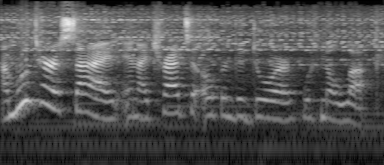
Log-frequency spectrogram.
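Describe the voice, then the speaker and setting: A woman with an American accent speaks at a fairly slow pace and a fairly high pitch, with ordinary pitch variation. Music plays in the background. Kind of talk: personal horror story narration. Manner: some stammering.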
